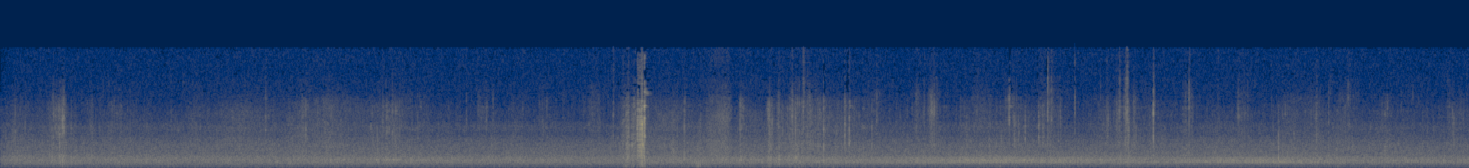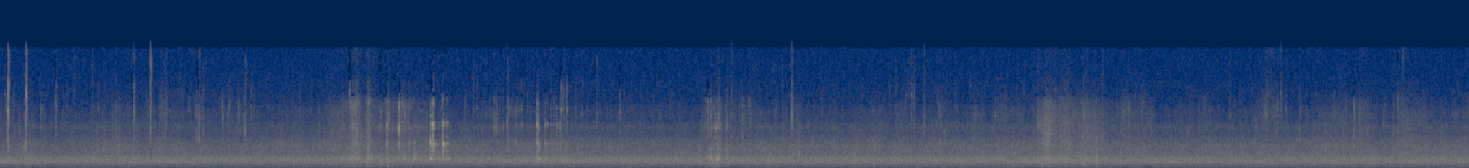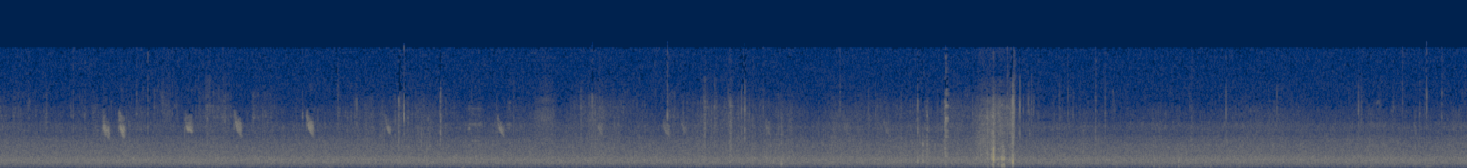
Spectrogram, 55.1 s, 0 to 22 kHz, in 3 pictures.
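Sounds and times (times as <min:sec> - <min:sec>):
river rushing: 0:00.0 - 0:55.0.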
